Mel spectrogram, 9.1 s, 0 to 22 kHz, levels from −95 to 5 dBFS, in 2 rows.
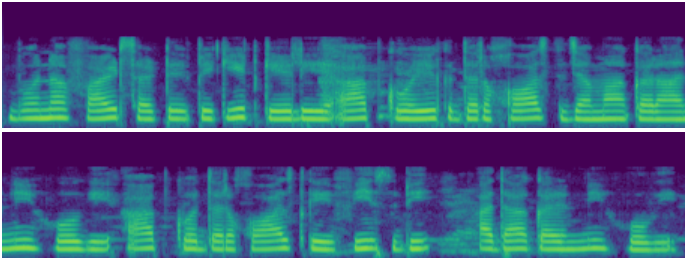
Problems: constant background noise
